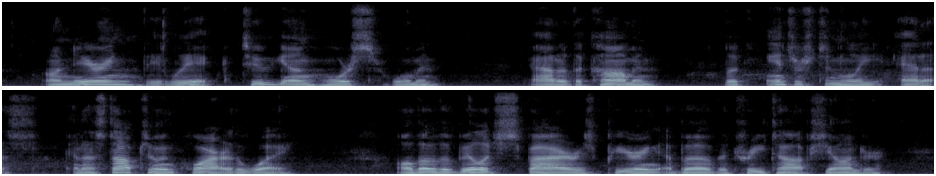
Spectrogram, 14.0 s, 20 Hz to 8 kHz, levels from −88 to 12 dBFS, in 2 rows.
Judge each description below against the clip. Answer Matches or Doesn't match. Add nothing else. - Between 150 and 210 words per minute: Doesn't match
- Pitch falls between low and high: Doesn't match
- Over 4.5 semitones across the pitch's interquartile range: Doesn't match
